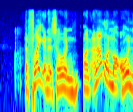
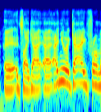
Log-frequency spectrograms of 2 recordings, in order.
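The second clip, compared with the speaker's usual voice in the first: ordinary talk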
